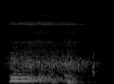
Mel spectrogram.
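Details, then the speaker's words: An adult's imitation of a patient drawing mucus back through the nose toward the posterior nasal region: a rough, low snort, then the start of a throat-clearing hawk to expel it. "खांसी जो बलगम है, पेशेंट पहले नाक से अंदर को खींचेगा, पोस्टीरियर नेजल रीजन की तरफ को, नाक के पिछली तरफ को।"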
